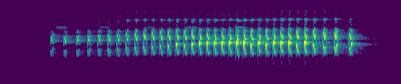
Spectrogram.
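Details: Rufous hornero (João de Barro) giving one fast series of sharp, ringing notes for about three seconds. The run starts softly, swells in loudness and then fades quickly at the end.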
